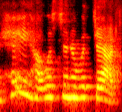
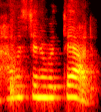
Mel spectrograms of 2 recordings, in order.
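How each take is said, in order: First: Bright, higher sing-song greeting; forced niceness. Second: Higher, sugary, careful question; be nice through gritted feelings; forced nice. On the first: Mother greeting her child at the door, overly nice. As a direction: put on a cheery, too-nice voice. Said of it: "instead of them coming in the door and saying". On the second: Triggered mother asking daughter about dinner, forced nice. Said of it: "oh, I'm gonna be nice". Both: Retold or imitated.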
